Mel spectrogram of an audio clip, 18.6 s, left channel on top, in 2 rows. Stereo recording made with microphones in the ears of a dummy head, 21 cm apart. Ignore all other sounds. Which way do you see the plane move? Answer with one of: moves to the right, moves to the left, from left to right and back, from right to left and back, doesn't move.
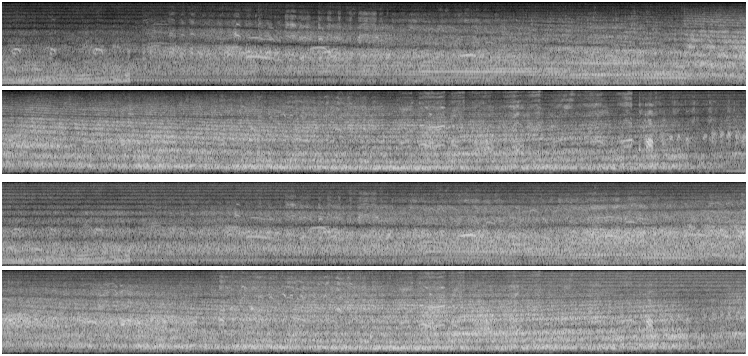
moves to the right.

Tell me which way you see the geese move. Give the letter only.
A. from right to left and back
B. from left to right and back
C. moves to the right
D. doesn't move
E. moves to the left
B.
